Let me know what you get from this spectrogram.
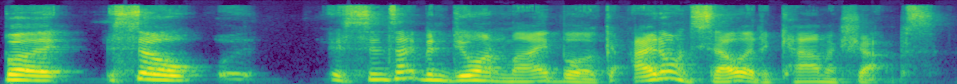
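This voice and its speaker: A man with a somewhat high voice speaks as an interviewer. He puts questions and adds his own comments in a casual, conversational style. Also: very animated, unhurried, darkish tone.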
